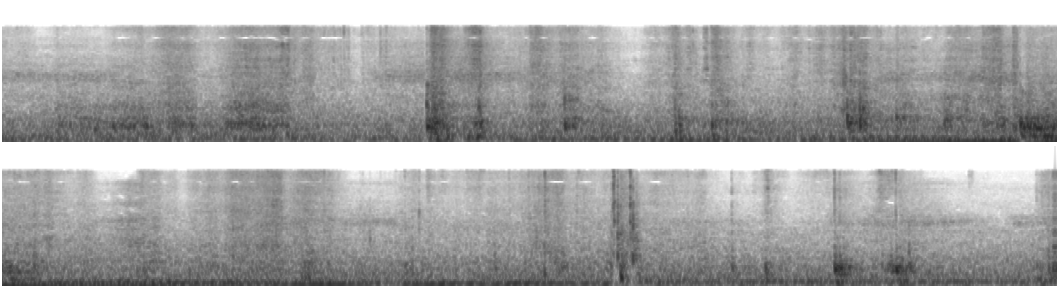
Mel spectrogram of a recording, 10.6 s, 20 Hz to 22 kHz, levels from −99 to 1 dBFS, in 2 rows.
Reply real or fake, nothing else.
real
